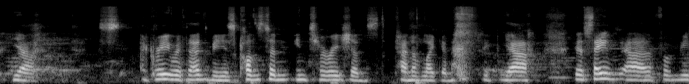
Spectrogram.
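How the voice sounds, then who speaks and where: The voice is monotone and flat, at a moderate pace. Noticeable background noise sits underneath. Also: woman. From Hong Kong. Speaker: former athlete, startup founder. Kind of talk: interview.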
